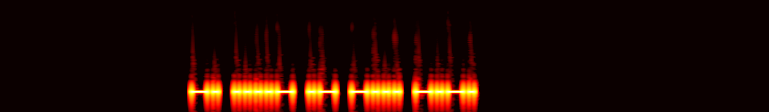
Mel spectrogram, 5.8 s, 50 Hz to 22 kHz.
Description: Morse code, heard as a keyed tone, about 30 wpm, 700 Hz. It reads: N4ABC
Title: USA Call Signs - 5 Characters - Repeated 3x - 30wpm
